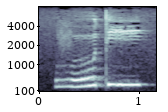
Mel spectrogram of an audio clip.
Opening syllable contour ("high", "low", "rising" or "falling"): rising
